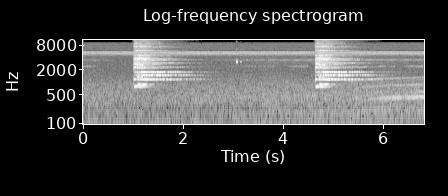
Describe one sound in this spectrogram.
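A bright jingle chimes twice.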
